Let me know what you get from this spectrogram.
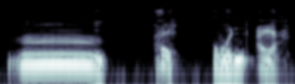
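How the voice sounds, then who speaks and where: A man playing a bashful village councilor in an Ilocano radio comedy, with an Ilocano accent and a halting, chuckling delivery. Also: sits high, lively intonation, mellow, heavily acted. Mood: bashful, amused. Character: laughing, bashful village councilor, giddy about marrying. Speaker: actor in radio comedy drama. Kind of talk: Filipino radio drama comedy acting.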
